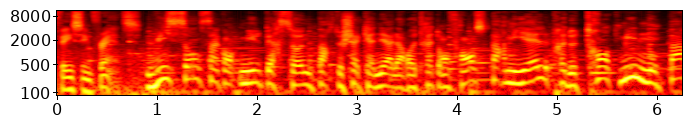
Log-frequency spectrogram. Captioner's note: news host speaking in foreign language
